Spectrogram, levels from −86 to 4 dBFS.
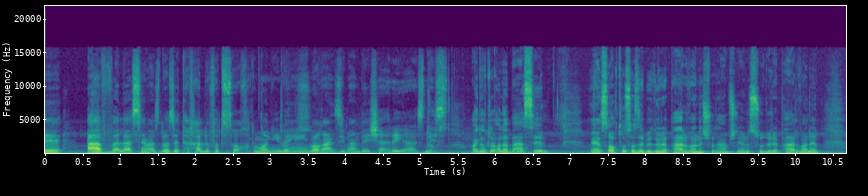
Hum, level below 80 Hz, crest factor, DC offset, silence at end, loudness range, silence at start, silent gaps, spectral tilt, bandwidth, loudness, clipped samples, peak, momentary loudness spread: none; -38 dBFS; 20 dB; 3%; 0 s; 4 LU; 0 s; none; -4.5 dB/octave; 16 kHz; -21 LUFS; under 0.1%; 0 dBFS; 9 LU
